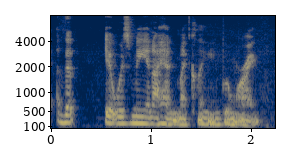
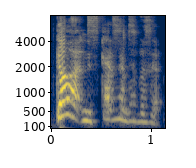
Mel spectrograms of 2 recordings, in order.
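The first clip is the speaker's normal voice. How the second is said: louder and fast; rude; 5 semitones higher, 6 dB louder, much faster than usual. Shown as a demonstration. Wrong way to shut down someone pushing accusations, louder and rude. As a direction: snap it out dismissively. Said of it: "not rude".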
